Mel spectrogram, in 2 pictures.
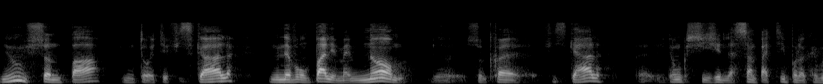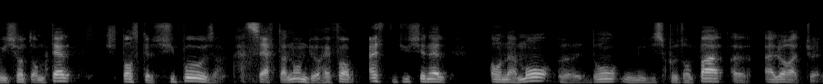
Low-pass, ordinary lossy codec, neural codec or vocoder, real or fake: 7.2 kHz; MP3, 48 kbps; codec, 16 kHz, 0.9 kbps, LongCat-Audio-Codec; fake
